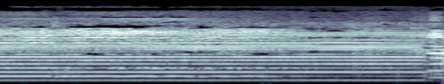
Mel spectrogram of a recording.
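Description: A woman singing a Bengali song, holding one long steady note over a sustained low accompaniment drone.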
